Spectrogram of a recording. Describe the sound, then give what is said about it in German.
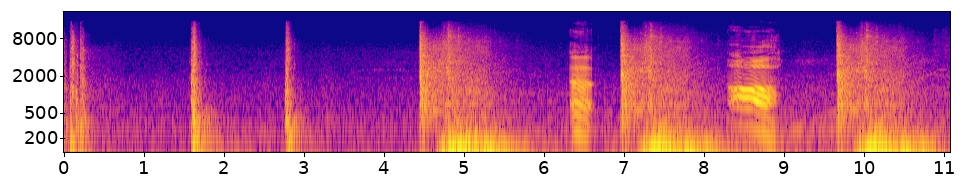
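A few sharp clicks, then a car engine cranks over in three separate grinding bursts, each one stopping without the motor ever catching. Brief squealing sweeps sound between the attempts. “Der Motor springt nicht an.”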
